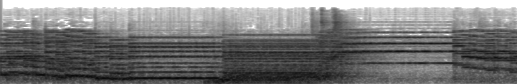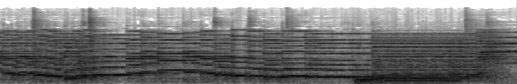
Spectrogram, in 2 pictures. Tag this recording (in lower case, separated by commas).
playing hammond organ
